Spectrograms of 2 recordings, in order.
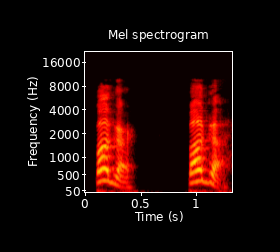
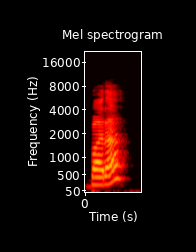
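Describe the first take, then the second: First: "Bugger" for butter, the t flapped to a hard g, r dropped; exaggerated Long Island "Bugger"; mock-thick Long Island "Bugger"; heavier Long Island accent. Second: Long Island "Butter?" with a dropped r, said with a light rise; playful Long Island "Butter?"; Long Island accent. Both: Shown as a demonstration. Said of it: "a little more Long Island".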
